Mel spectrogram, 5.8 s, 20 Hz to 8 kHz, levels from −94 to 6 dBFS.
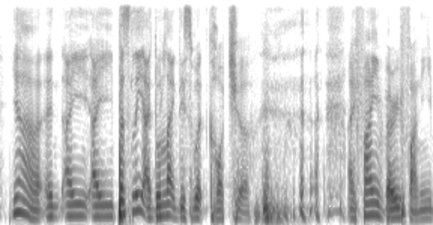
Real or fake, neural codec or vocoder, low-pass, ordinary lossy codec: fake; vocoder, 44.1 kHz, 80 mel bands, Vocos; 7.2 kHz; none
